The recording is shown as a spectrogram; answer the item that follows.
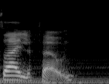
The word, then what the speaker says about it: xylophone: The word is xylophone. There you have the X sound, z, xylophone, not xylophone.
